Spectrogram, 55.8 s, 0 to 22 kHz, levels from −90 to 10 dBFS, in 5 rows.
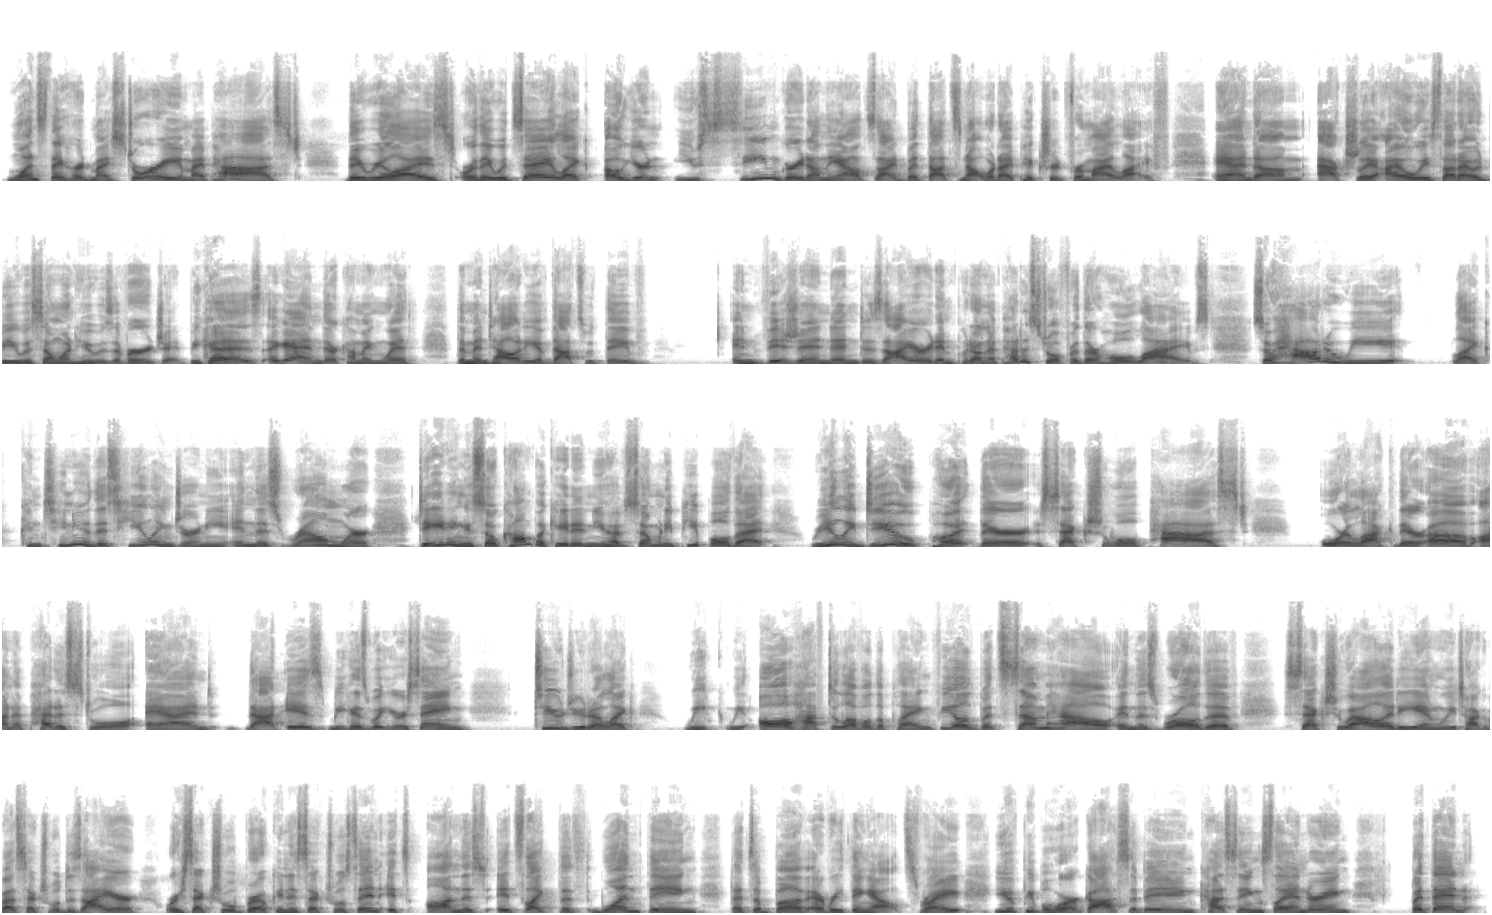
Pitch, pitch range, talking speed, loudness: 225 Hz, 200-245 Hz, 180 wpm, -21 LUFS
